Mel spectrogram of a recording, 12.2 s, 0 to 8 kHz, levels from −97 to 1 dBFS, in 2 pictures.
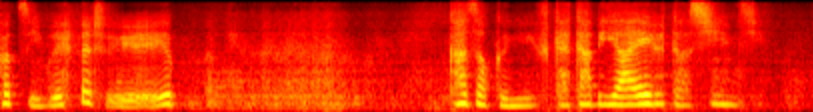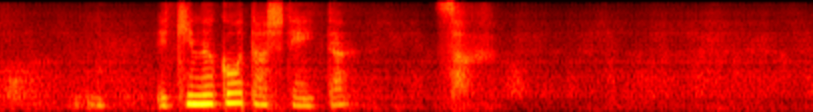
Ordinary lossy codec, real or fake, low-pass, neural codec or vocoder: none; fake; 7.2 kHz; codec, 16 kHz, 0.3 kbps, FocalCodec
